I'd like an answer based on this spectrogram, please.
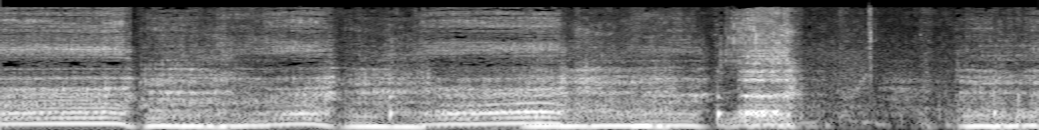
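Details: Kangal dogs confronting each other in a dominance struggle; deep, sustained throaty growls come in long bursts with short breaths between, ending in a harsh snarl and quieter rumbling.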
